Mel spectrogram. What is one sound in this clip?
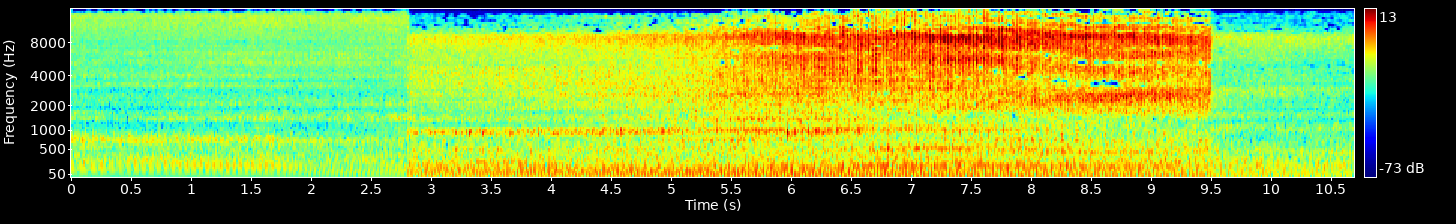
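A diesel engine of a loader rumbles steadily and grows louder as it approaches.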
